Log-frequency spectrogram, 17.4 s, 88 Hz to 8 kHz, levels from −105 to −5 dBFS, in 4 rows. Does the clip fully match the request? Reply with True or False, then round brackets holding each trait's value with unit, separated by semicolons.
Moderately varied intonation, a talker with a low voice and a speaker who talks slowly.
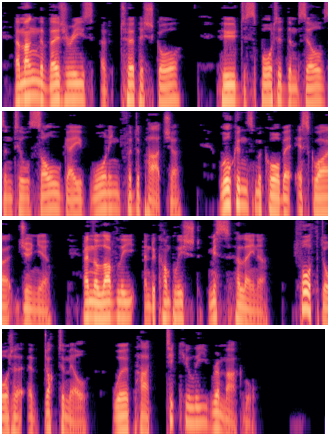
True (3.4 semitones; 110 Hz; 115 wpm)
